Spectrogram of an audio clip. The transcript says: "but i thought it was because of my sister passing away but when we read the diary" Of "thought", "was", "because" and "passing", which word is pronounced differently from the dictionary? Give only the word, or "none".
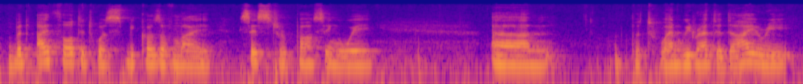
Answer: none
